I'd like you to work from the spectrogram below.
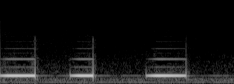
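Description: A busy tone after a phone call is cut off: three steady mid-pitched beeps with even gaps, and a fourth just beginning at the end, clear and alone.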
